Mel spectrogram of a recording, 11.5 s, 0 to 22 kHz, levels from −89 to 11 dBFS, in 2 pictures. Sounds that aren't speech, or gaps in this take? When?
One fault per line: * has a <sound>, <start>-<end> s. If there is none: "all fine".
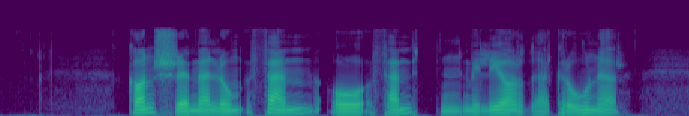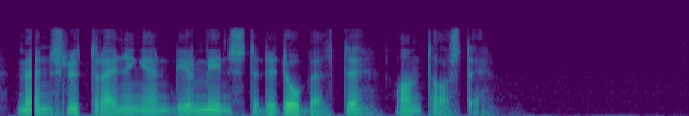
* has a dropout, 6.0-6.0 s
